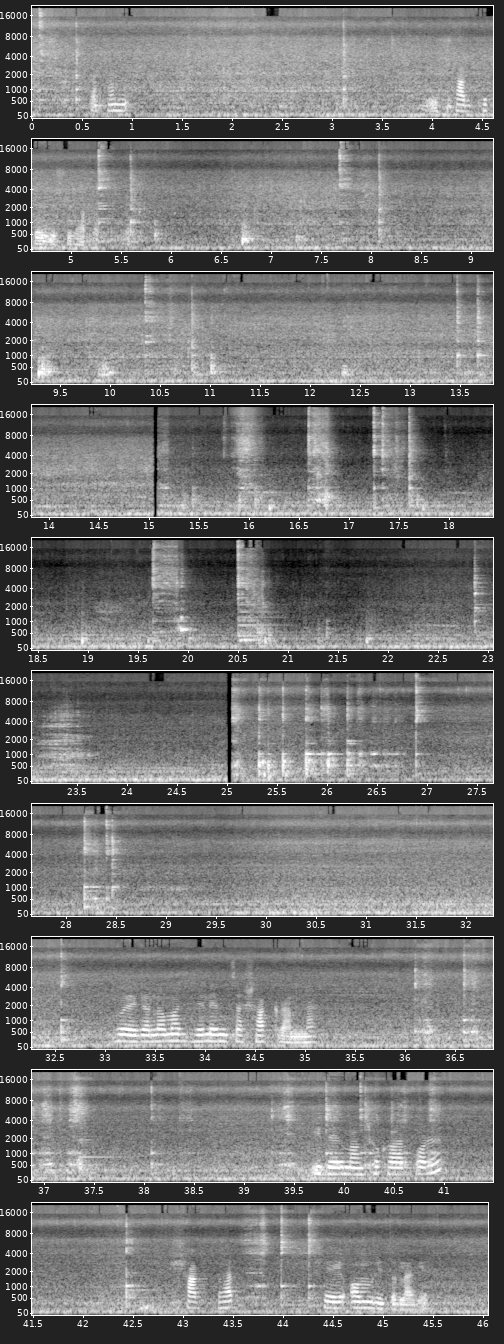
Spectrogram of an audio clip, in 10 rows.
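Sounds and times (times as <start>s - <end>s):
greens sizzling in a frying pan: 0.0s - 17.9s, 19.0s - 21.0s, 25.0s - 46.0s
spatula scraping a pan: 15.1s - 17.7s, 19.6s - 20.9s, 22.9s - 23.8s, 25.1s - 27.0s, 36.0s - 41.1s, 43.4s - 44.4s.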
